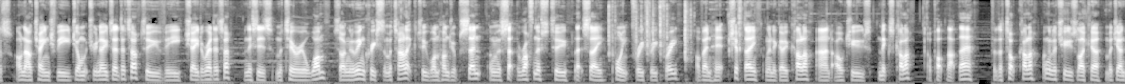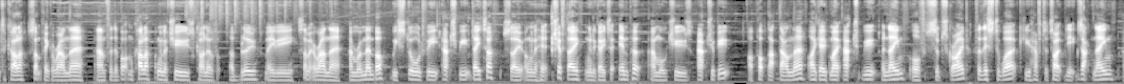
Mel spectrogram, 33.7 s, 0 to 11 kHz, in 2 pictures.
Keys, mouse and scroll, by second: 1.8-3.4 drag, 3.5 scroll up 2, 3.9 middle click, 5.4 click, 7.4-10.3 drag, 9.7 KP_3, 11.1 shift+a, 14.5 click, 15.3 click, 19.0 click, 25.2 shift+a, 28.6 click.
